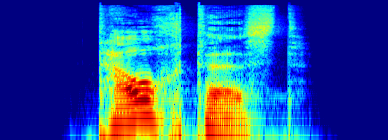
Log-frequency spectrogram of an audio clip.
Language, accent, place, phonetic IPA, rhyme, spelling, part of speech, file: German, Germany, Berlin, [ˈtaʊ̯xtəst], -aʊ̯xtəst, tauchtest, verb, De-tauchtest.ogg
- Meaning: inflection of tauchen: 1. second-person singular preterite 2. second-person singular subjunctive II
